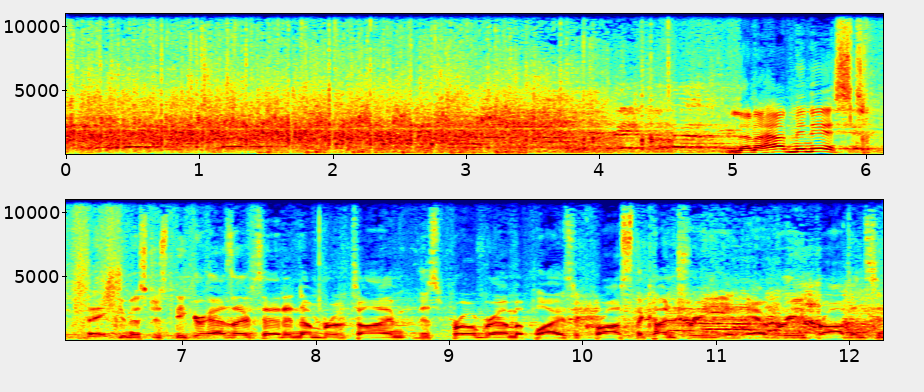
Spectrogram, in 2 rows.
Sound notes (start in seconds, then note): 3.7 some Applause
